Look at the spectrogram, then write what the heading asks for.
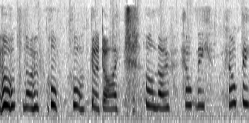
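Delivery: very high, drawn-out, slow fearful whimper. Game master voices someone hiding in a barrel; whimpering in fear. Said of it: "you hear whimpering".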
